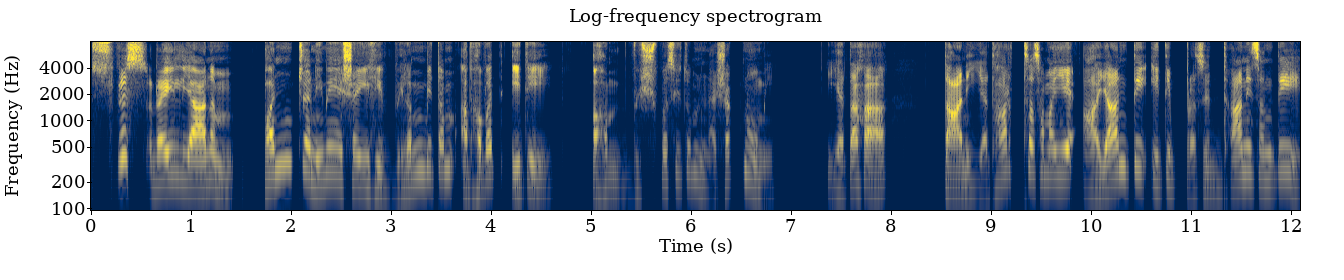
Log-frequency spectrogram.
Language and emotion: Sanskrit, surprised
